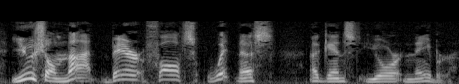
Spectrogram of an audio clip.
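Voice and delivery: slow, word-by-word scripture reading; measured, emphatic quoting; deliberate recitation. Real, not acted. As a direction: recite the commandment with space between phrases.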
